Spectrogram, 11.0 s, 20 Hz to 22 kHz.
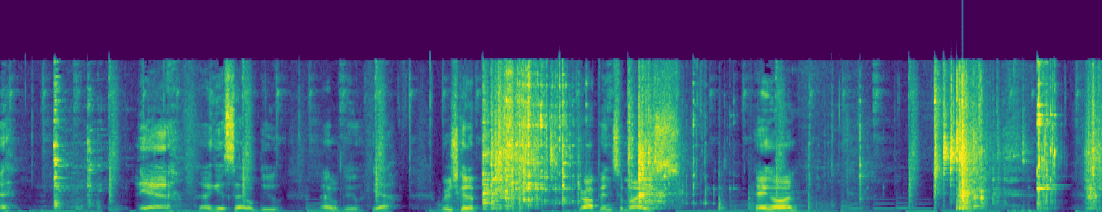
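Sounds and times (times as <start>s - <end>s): soft background music: 0.0s - 11.0s
ice cubes clinking in glass: 4.8s - 7.2s, 9.4s - 11.0s.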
